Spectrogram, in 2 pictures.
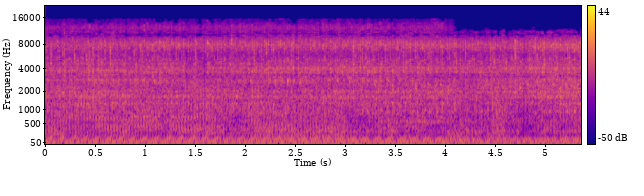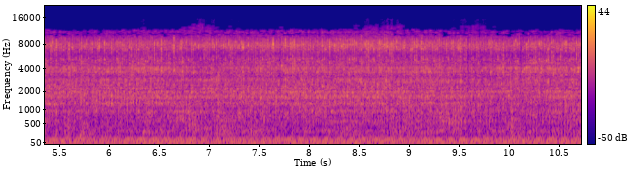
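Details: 1933 Great Lakes biplane, 165 hp Warner Super Scarab seven-cylinder radial, first run in 54 years after restoration: deep, lumpy but even chuff at low idle, about four beats a second, steady throughout; healthy run.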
